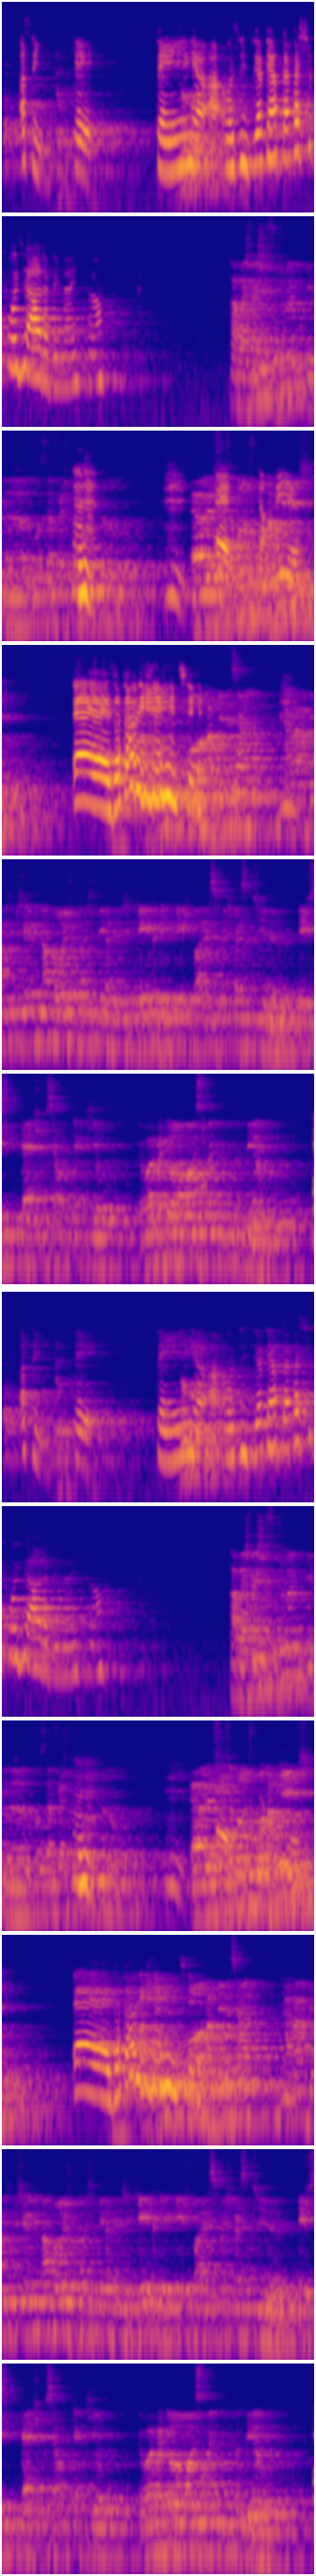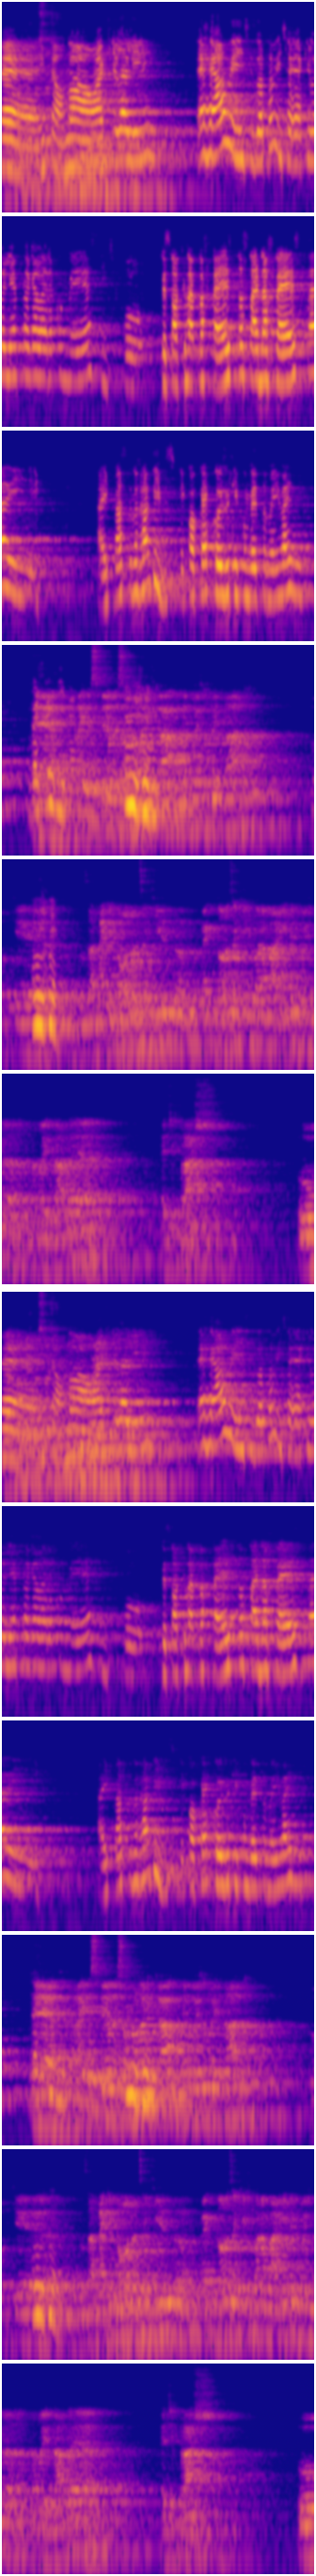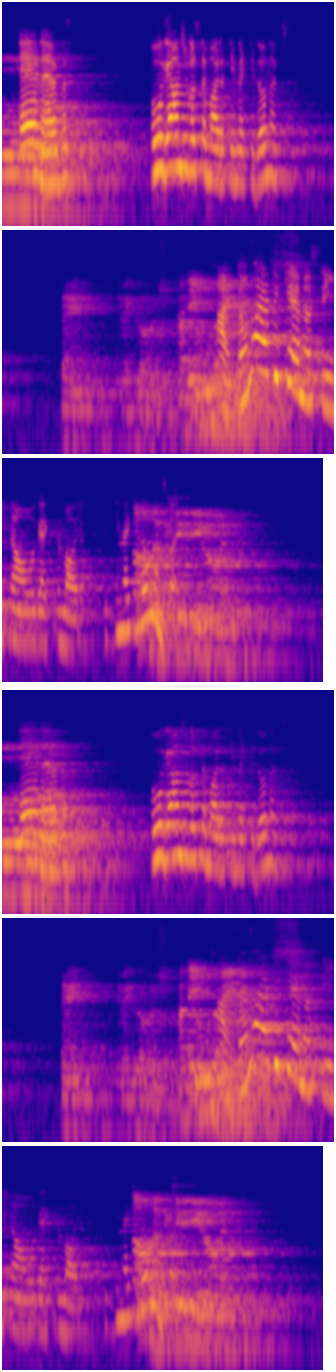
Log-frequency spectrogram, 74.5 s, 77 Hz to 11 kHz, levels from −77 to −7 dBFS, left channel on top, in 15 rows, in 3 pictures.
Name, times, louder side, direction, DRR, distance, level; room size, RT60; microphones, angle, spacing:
voice 1, 0.3-0.8 1.1-1.5 2.5-6.6 11.1-11.5 12.5-12.9 13.3-13.6 14.1-14.7 16.1-18.1 19.4-19.6 29.8-32.3 33.0-36.5 36.8-37.1 37.4-40.4 41.4-42.5 42.8-44.6 45.2-45.8 46.8-47.3 50.3-50.7 60.0-60.7 62.0-63.9 68.0-70.9 71.4-72.3, left 5 dB, 55° left, 12 dB, 0.4 m, -25 dB
voice 2, 2.8-3.2 8.6-11.9 12.9-14.9 16.6-16.7 17.1-19.0 19.4-26.5 27.1-29.2 29.9-32.0 45.3-48.8 49.7-50.7 51.0-56.3 57.3-58.2 59.5-60.7 65.6-65.9 66.4-68.8 71.6-73.1, right 1 dB, 50° right, -6 dB, 3.2 m, -34 dB
11.5 x 6.2 x 9.3 m, 2.8 s
head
